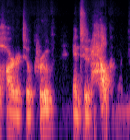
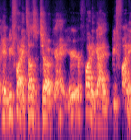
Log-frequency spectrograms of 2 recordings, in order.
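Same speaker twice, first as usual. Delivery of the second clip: demanding viewer; 9 semitones higher, 7 dB louder than usual. Retold or imitated. Viewers demanding jokes, quoted.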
